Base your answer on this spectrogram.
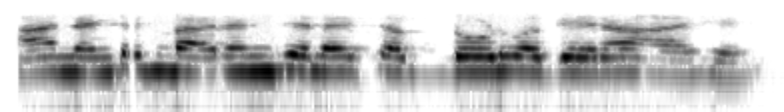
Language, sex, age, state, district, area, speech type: Sindhi, female, 18-30, Gujarat, Surat, urban, conversation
